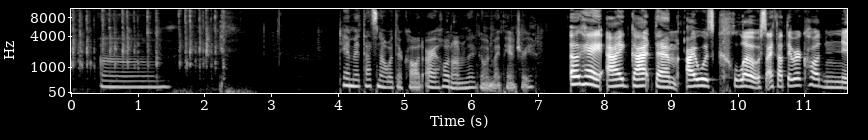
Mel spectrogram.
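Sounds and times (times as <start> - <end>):
computer keyboard typing: 0.0 - 2.5
speech: 0.4 - 0.8, 4.1 - 11.6.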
